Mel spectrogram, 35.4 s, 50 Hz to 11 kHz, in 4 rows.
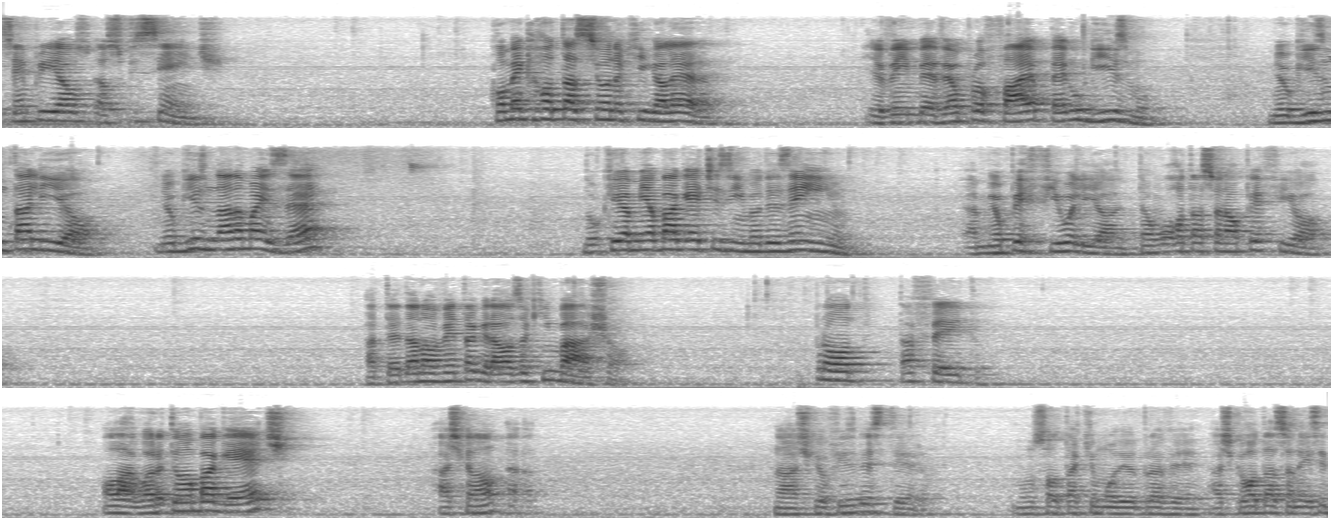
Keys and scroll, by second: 7.0 e.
